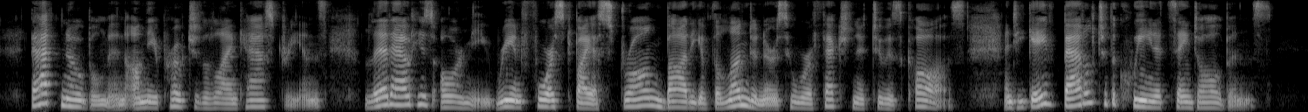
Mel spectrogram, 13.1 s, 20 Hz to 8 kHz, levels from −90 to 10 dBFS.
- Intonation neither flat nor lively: No, wide, 5.8 semitones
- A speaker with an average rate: Yes, average, 165 wpm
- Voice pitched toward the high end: No, medium, 170 Hz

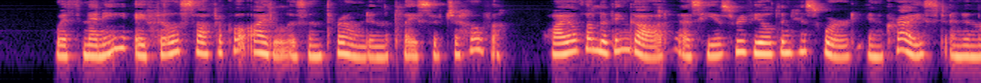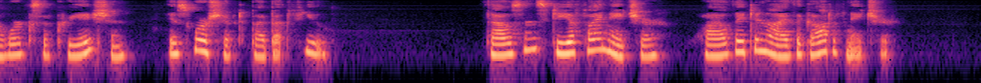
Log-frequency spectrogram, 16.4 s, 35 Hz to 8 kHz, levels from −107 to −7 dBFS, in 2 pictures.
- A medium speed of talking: Yes, average, 170 wpm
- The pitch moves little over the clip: No, average, 4.4 semitones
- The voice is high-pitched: Yes, high, 235 Hz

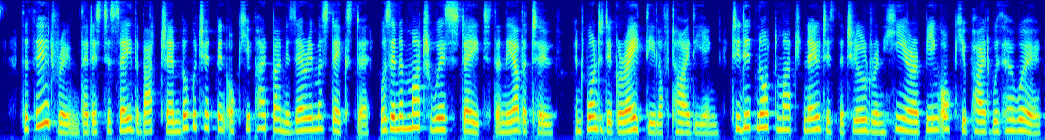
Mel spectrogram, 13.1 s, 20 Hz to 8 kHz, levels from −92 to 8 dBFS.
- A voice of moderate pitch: No, high, 230 Hz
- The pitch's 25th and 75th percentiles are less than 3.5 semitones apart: No, average, 4.3 semitones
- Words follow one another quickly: Yes, fast, 210 wpm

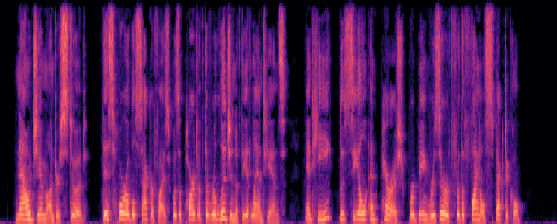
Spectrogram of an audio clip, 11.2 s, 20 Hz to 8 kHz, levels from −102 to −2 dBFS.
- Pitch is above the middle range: Yes, high, 200 Hz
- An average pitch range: No, narrow, 2.3 semitones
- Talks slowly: No, average, 145 wpm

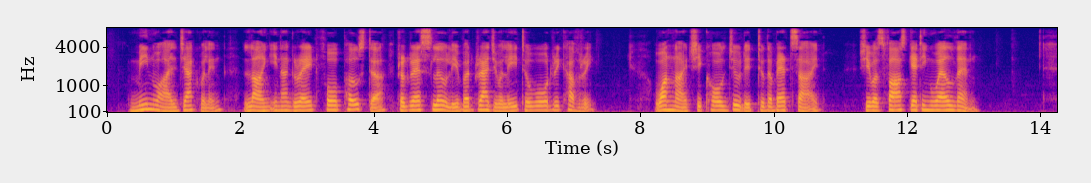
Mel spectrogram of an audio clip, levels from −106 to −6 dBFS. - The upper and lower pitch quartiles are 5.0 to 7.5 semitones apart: No, narrow, 2.4 semitones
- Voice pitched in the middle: Yes, medium, 145 Hz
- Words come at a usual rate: No, slow, 120 wpm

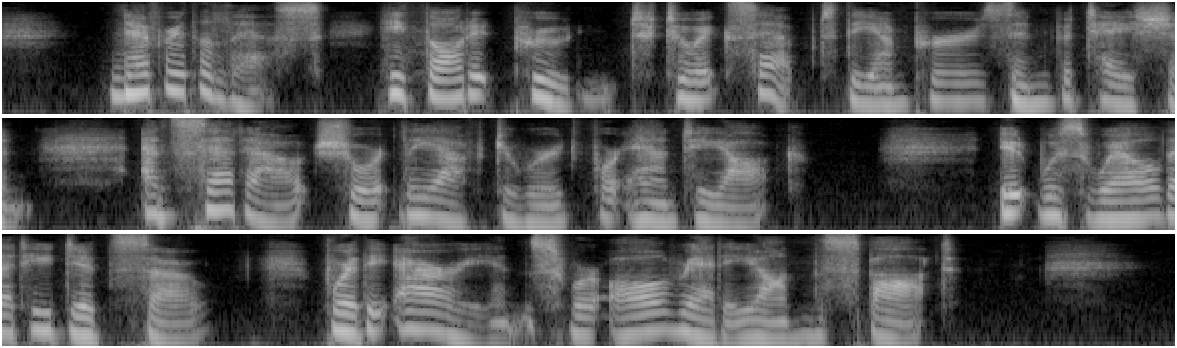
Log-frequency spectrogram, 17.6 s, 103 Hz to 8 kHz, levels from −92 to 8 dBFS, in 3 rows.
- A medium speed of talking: No, slow, 110 wpm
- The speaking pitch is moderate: Yes, medium, 170 Hz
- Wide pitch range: No, average, 4.4 semitones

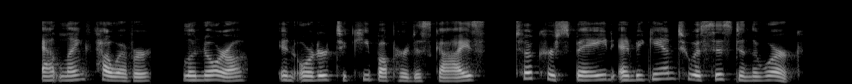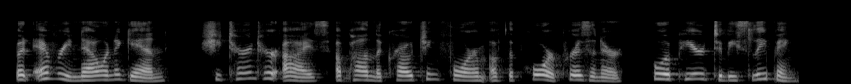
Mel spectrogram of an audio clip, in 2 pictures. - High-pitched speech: Yes, high, 200 Hz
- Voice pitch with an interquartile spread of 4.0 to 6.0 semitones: No, average, 3.5 semitones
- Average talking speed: Yes, average, 150 wpm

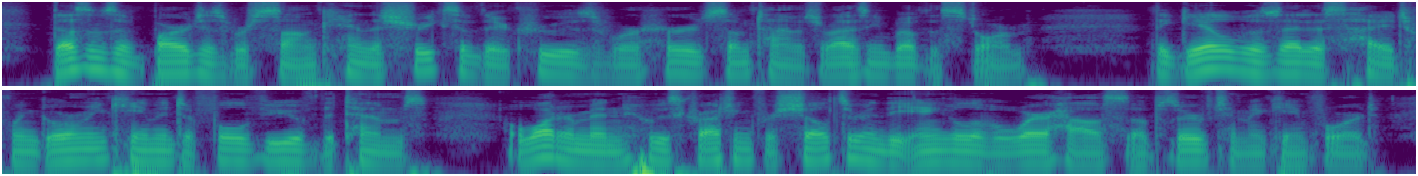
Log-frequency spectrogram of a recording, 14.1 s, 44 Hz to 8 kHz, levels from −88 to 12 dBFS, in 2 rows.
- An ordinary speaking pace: No, fast, 215 wpm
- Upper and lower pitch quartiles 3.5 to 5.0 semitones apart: No, average, 2.9 semitones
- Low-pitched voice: Yes, very low, 95 Hz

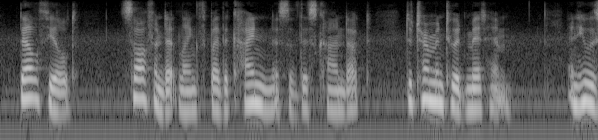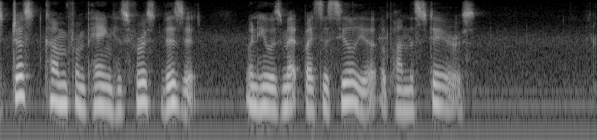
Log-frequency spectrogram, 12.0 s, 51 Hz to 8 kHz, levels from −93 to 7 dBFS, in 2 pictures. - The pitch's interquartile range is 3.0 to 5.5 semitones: Yes, average, 3.9 semitones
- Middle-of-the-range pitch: Yes, medium, 170 Hz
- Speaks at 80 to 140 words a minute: No, average, 165 wpm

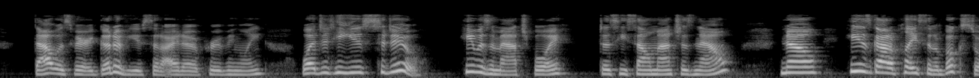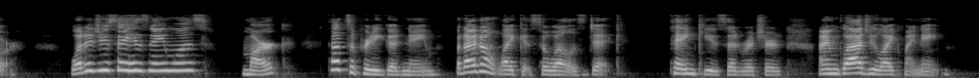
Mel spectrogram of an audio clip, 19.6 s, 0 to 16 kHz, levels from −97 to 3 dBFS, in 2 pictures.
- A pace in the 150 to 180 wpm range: No, fast, 205 wpm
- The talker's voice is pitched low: No, high, 210 Hz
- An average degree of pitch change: No, wide, 6.6 semitones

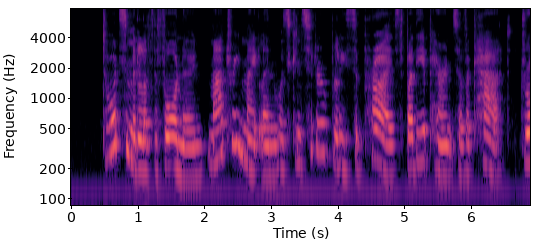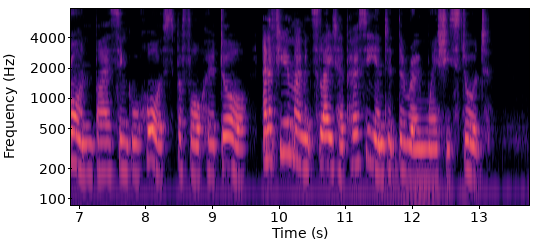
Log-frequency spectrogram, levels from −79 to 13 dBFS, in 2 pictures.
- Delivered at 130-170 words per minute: Yes, average, 160 wpm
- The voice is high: Yes, high, 200 Hz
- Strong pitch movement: Yes, wide, 5.8 semitones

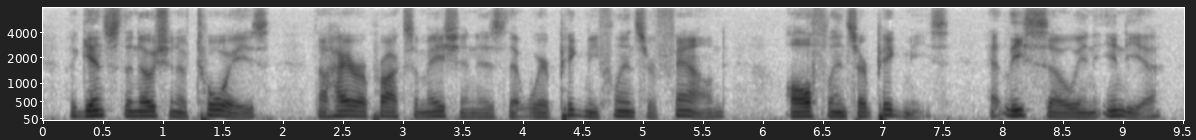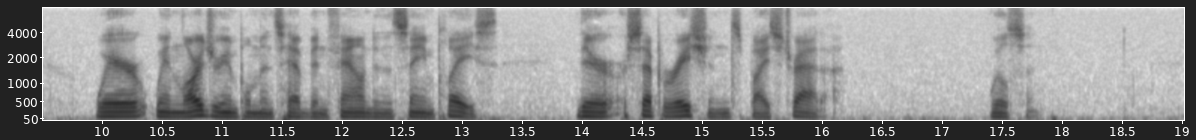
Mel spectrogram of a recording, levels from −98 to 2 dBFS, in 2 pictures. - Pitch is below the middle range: Yes, low, 110 Hz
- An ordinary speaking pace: No, slow, 130 wpm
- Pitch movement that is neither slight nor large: Yes, average, 3.5 semitones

